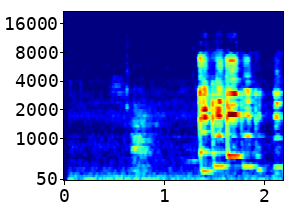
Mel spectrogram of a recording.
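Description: A short electronic melody of clear, steady notes stepping from one pitch to the next, like a ringtone, starts suddenly about one and a half seconds in.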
